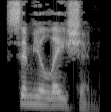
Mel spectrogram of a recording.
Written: simulation

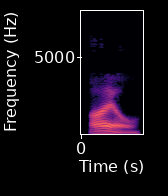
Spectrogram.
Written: aisle

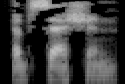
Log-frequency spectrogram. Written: obsession

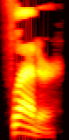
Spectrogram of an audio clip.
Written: flatter

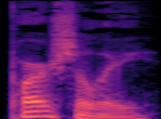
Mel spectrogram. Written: partially

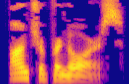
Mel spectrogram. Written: entrepreneurs

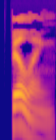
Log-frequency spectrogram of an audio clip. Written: billing

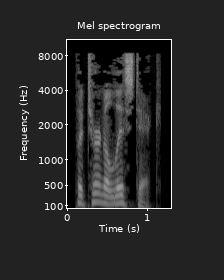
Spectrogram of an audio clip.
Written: paternalistic

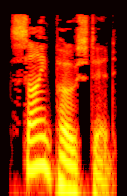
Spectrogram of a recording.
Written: signposted

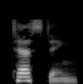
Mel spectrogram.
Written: testing

